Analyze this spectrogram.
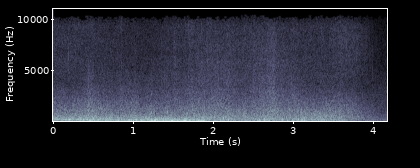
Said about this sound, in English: It was the dead of night, foggy cold air and the sound of water echoed across the sea. A dark shadow appeared over the moon's reflection on the gloomy waters. A large merchant ship crashed through the waves.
